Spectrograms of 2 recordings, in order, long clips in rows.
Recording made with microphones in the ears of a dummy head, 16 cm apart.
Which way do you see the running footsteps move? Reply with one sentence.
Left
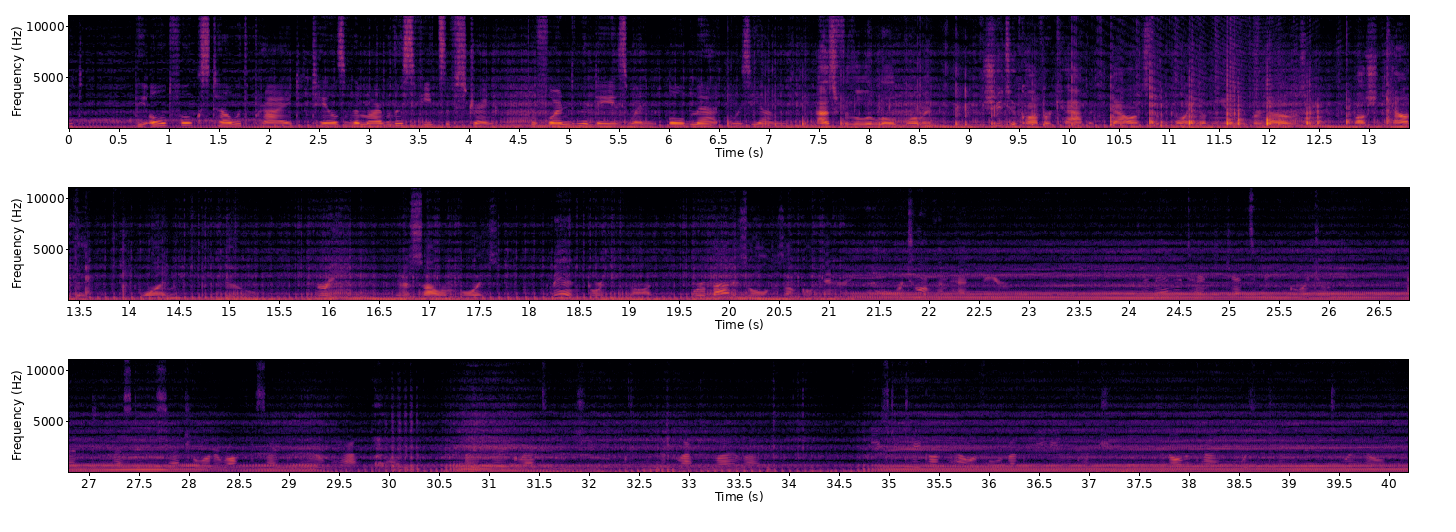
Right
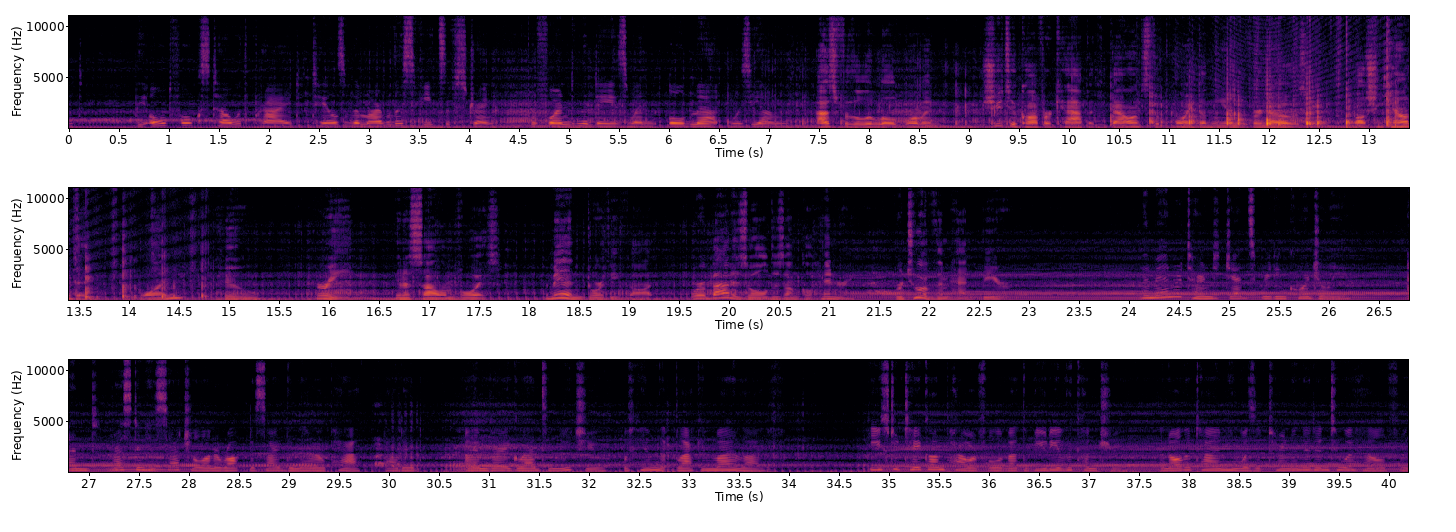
You can hear the running footsteps move from left to right.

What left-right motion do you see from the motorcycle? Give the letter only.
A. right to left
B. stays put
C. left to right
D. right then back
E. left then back
B.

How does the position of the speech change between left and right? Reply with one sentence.
You can hear the speech go from the left side to the right.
